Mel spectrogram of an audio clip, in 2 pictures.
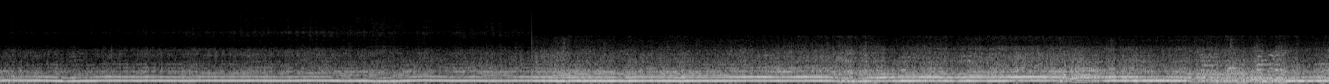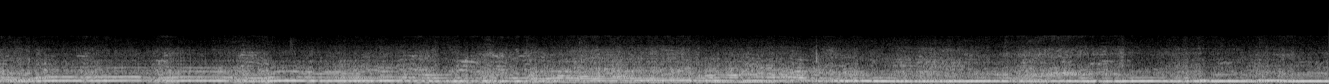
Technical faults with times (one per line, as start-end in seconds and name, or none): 5.32-26.58 input switched to a poorer device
